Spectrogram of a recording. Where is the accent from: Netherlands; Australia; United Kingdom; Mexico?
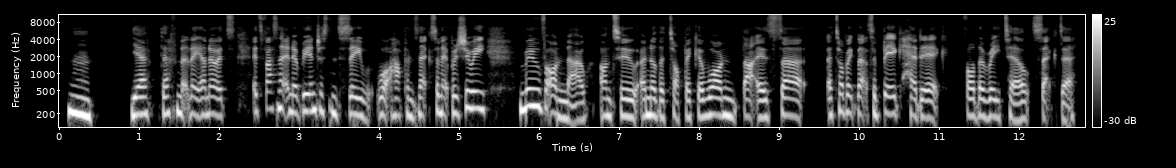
United Kingdom; Middlesbrough, North East England; moved away; obviously my hometown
